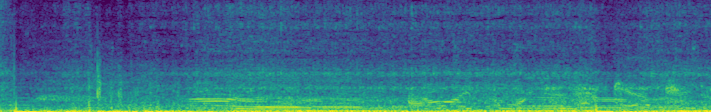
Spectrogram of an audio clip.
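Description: A man speaks casually into a microphone.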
